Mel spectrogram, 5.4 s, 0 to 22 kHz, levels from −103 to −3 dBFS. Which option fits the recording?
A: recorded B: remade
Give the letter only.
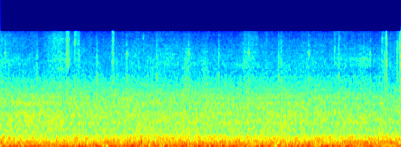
B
